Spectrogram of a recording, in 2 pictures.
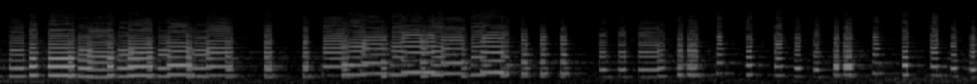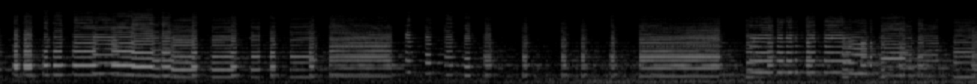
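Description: A lorry's multi-note telolet air horn playing a tune: quick staccato toots of changing pitch through the middle, then longer held notes, chord-like, near the end.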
